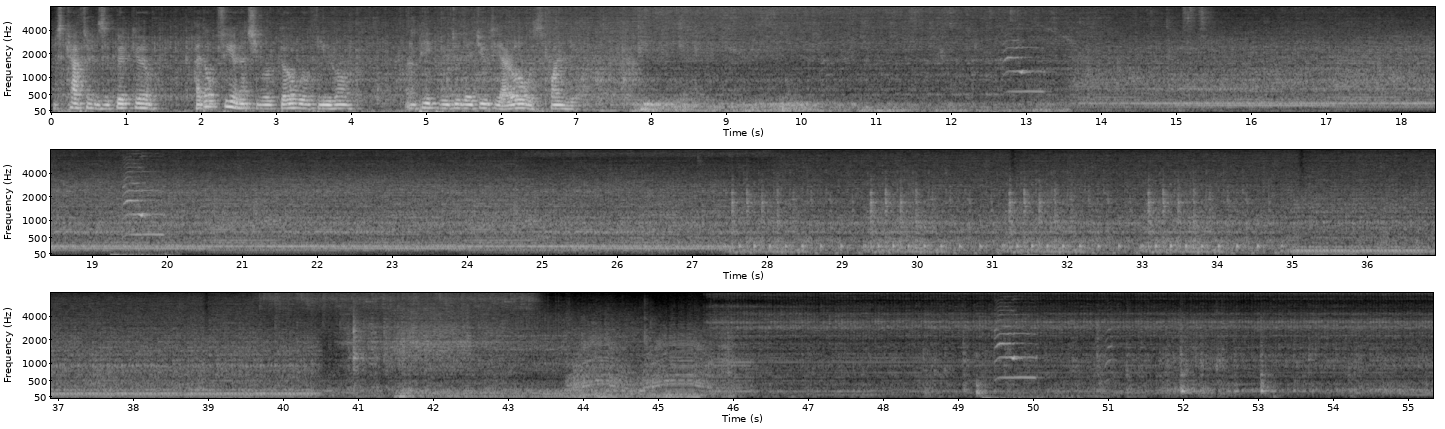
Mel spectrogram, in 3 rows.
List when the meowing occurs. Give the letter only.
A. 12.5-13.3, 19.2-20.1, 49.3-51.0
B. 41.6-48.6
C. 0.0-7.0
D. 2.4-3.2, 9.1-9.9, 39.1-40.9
A.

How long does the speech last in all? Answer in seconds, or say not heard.
7 s.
